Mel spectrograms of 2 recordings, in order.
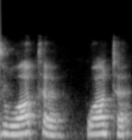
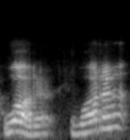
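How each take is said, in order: First: Water with a crisp British T; British "water", T fully sounded, no R; British accent. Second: American "water", T tapped like a quick D; American accent. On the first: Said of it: "é mais britânico". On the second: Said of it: "é no sotaque americano". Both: Shown as a demonstration.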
